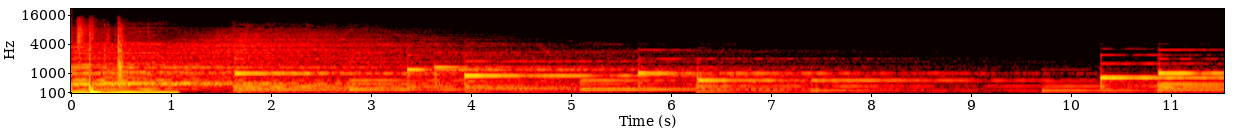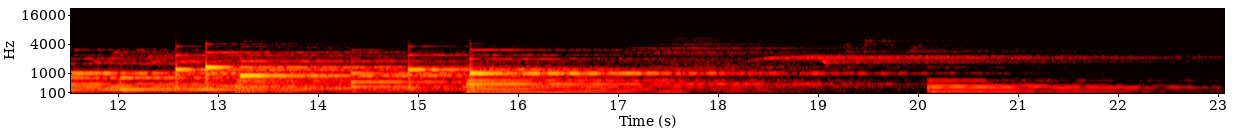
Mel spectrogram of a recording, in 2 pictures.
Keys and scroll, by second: 20.3 ctrl+space.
